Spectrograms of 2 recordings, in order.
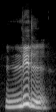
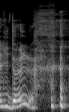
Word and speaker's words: Lidl: deutsche telekom deutsche telekom lille lille oui tu as bien entendu c'est pas lidl à la française lille leader tu arrives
